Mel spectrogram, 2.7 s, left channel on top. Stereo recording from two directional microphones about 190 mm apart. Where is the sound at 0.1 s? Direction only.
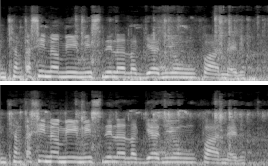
30° left (ahead or behind).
